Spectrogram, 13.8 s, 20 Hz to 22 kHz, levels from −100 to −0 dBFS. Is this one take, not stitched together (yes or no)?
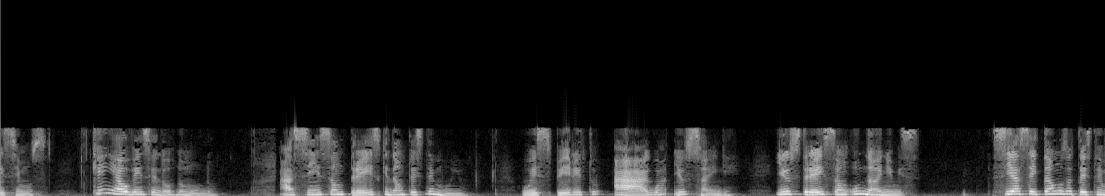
no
